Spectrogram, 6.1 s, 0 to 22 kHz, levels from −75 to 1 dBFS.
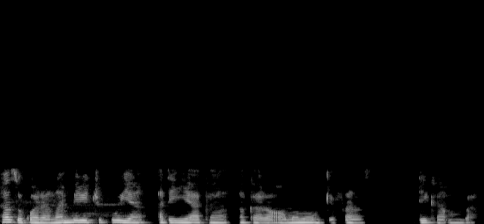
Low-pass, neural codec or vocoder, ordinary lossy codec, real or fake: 5.4 kHz; none; MP3, 48 kbps; real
